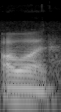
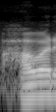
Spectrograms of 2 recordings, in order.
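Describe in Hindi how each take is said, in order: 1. शब्द की शुरुआत स्वर ध्वनि से होती है। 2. शब्द की शुरुआत 'h' की ध्वनि से होती है। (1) "ऑवर आ का उपयोग किया जाता है" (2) "हवर नहीं होता है"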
